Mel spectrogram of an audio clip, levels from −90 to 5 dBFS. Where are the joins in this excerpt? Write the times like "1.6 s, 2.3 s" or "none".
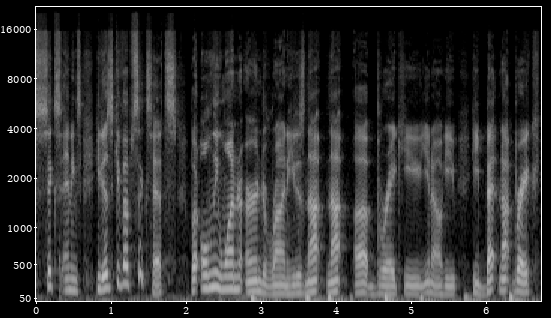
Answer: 3.9 s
